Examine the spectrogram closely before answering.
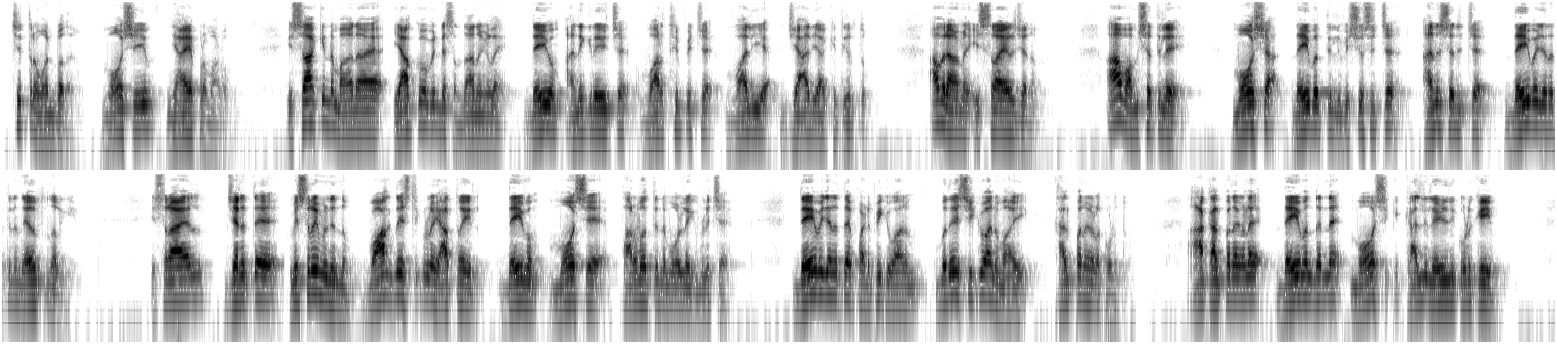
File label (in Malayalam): good news malayalam, drama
